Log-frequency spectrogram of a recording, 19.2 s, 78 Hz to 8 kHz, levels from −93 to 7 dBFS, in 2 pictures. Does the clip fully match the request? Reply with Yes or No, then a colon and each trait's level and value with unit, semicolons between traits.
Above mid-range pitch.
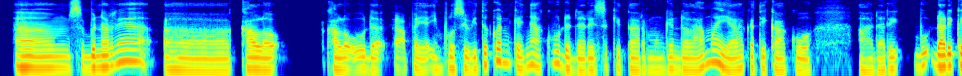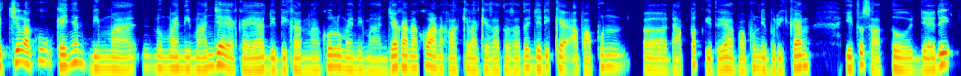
No: low, 125 Hz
